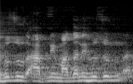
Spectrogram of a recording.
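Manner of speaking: ordinary talk, nothing marked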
